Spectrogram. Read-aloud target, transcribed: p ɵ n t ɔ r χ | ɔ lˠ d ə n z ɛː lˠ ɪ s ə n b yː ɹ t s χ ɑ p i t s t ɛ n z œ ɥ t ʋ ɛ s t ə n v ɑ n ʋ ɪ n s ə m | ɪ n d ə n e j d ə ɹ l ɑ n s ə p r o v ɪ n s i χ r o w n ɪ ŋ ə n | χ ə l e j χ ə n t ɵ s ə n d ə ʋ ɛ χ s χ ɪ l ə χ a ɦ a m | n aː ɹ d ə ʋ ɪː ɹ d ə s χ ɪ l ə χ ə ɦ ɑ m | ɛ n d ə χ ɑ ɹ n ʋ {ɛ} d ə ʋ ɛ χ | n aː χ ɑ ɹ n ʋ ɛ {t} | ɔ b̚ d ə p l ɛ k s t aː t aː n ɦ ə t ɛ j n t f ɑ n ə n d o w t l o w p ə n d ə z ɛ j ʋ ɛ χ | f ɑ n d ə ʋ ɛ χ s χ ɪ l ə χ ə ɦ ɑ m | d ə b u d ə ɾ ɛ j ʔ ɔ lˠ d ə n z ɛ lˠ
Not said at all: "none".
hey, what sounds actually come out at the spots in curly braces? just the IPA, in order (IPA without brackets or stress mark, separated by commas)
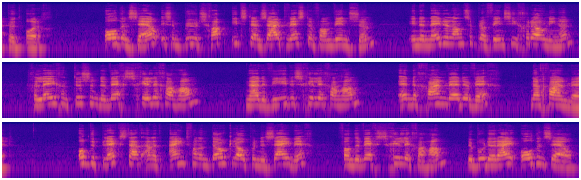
ɛ, t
